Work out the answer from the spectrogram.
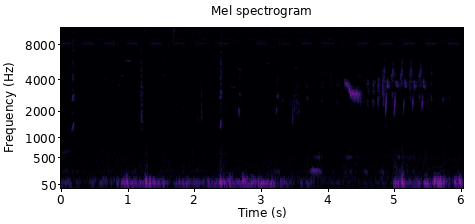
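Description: A faint bird call about four seconds in: a short falling note, then a quick trill of about ten notes, over an intermittent low rumble.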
